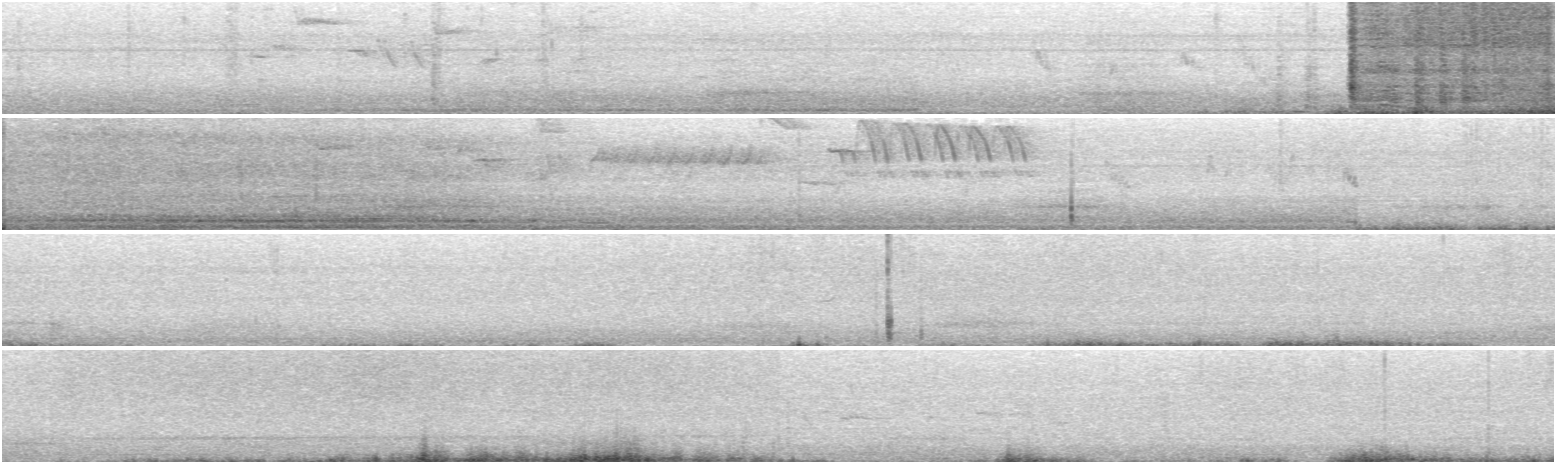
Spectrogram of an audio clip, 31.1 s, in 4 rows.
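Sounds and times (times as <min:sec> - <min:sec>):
car engine starting and driving away: 0:06.4 - 0:12.2.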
